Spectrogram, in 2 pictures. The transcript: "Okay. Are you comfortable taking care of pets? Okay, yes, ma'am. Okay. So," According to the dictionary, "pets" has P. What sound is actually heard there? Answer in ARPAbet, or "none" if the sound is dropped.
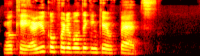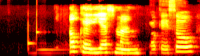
B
